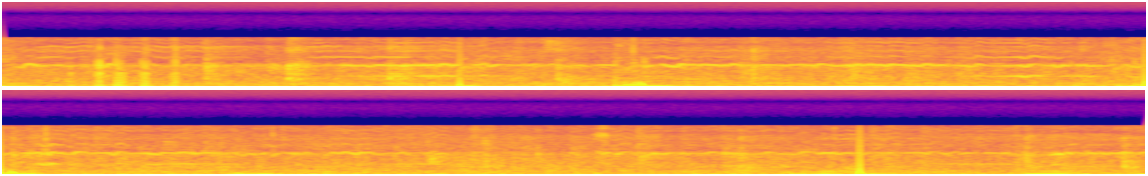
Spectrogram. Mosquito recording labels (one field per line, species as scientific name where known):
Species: mosquito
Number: one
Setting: cup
